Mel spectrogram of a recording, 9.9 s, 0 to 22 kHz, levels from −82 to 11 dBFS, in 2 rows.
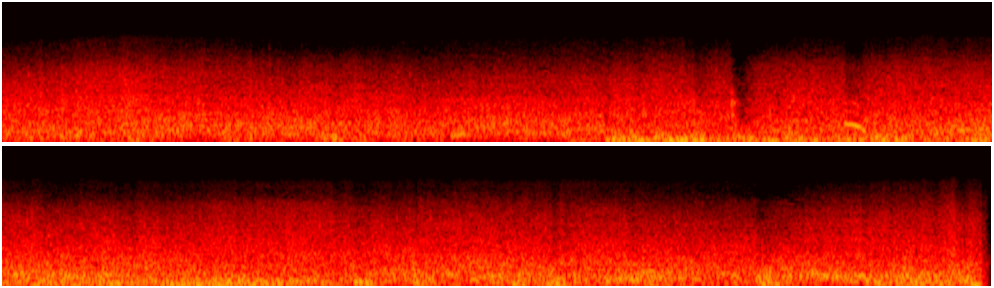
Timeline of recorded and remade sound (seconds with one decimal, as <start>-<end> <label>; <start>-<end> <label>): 0.0-3.9 remade; 3.9-5.3 recorded; 5.3-7.2 remade; 7.2-7.7 recorded; 7.7-9.9 remade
